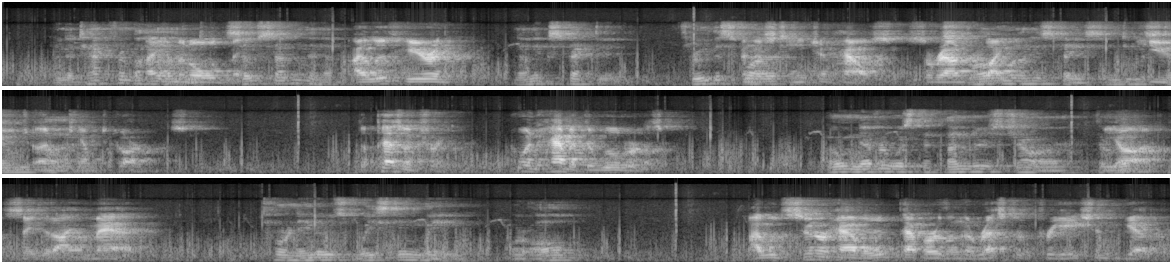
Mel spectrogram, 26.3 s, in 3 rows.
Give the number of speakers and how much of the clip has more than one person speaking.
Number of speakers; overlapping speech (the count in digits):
2, about 14%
